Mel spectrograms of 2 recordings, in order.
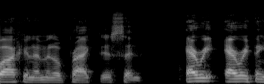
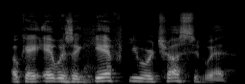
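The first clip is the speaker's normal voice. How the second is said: ordinary delivery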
